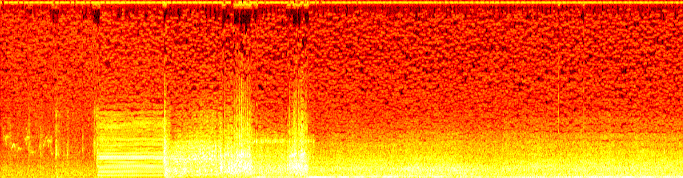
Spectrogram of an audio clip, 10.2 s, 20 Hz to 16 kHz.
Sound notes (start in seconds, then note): 1.4 horn blaring; 2.5 engine sputters; 4.4 truck engine whirring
